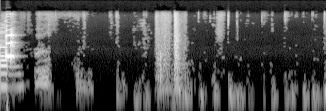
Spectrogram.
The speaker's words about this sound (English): I apologize for the dog noises. I hope people can understand that when the puppy wakes up, it's gonna be crazy for a little bit.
